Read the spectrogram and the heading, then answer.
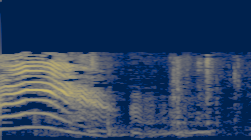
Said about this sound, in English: Meow. No, no. No, stay here, my beloved. They mustn't see you. Be very quiet. Very quiet.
